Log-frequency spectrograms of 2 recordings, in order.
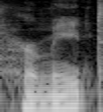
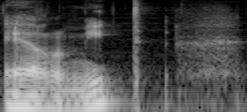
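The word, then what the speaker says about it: Hermite: the her herit polinomial hermit I guess most Americans say French pronunciation is erit and uh he was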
